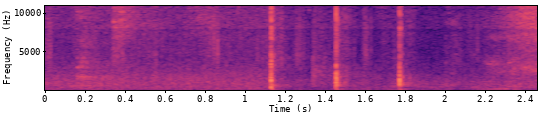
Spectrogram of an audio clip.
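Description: Three short, sharp knocks about a third of a second apart, over low room noise.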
